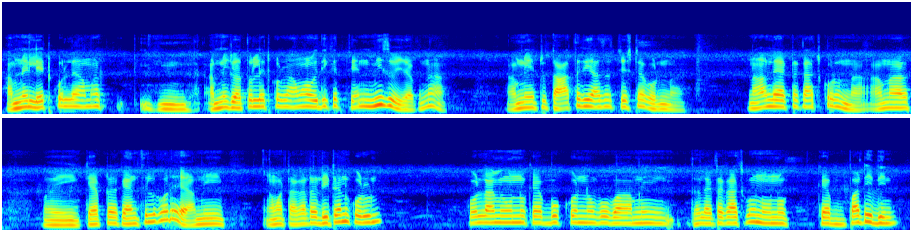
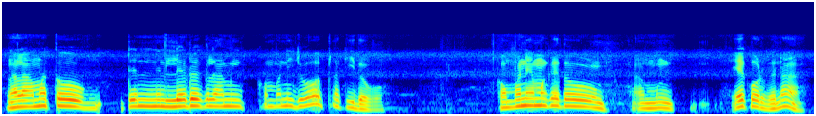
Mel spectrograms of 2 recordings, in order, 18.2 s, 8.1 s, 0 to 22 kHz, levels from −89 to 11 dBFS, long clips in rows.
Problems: constant background noise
